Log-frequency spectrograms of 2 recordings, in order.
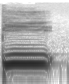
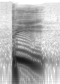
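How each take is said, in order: First: The pitch stays high and level throughout. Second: The pitch falls sharply from high to low. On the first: It is a vulgar word for female genitals. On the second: It is the speaker's family name. "fourth tone, is my last name"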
